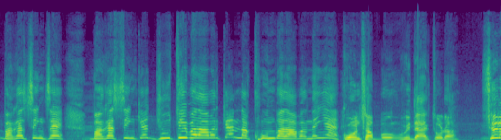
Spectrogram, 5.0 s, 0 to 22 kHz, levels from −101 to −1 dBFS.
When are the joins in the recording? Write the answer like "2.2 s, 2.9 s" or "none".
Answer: 3.3 s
